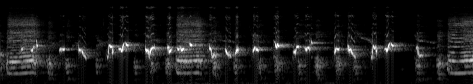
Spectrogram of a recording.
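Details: Sooty-headed bulbul female in breeding condition calling a male: quick, lively run of whistled, bubbling notes, framed by harsh nasal squawks at the start and end.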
